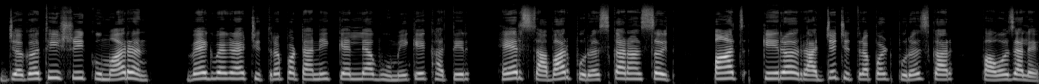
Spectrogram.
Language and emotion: Goan Konkani, neutral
